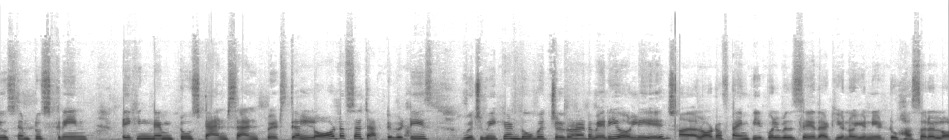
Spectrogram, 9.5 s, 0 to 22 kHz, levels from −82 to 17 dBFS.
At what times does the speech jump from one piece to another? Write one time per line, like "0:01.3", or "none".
0:06.8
